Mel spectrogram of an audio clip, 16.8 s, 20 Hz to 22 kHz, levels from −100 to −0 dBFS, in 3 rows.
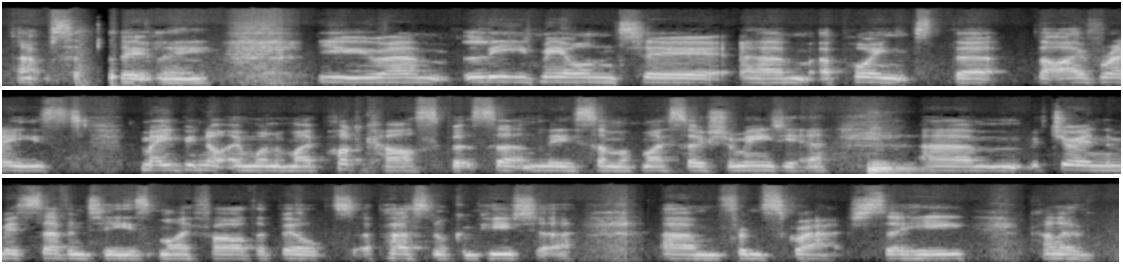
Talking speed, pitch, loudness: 165 wpm, 160 Hz, -20 LUFS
